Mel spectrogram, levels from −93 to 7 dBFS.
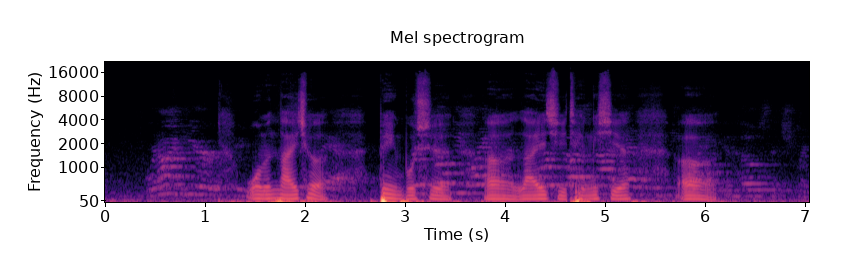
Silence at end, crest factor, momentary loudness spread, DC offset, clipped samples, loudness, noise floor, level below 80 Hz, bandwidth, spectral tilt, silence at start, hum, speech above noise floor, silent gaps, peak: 0.55 s; 26 dB; 26 LU; under 0.1%; under 0.1%; -32 LUFS; -53 dBFS; -28 dBFS; 9.2 kHz; -6.5 dB/octave; 0.05 s; none; 22 dB; none; 0 dBFS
